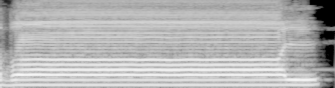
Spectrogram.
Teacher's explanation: ضاد الف لام مد زبر، ضاد الف لام مد زبر ضال۔ الف کو مد کی وجہ سے لمبا کر کے آخر میں شد کی وجہ سے لام کے ساتھ ملانا ہے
